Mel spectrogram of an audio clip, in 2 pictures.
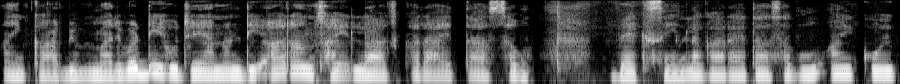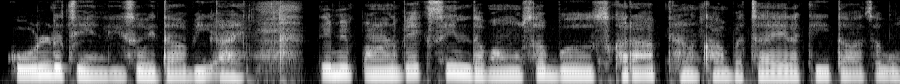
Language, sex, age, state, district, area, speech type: Sindhi, female, 18-30, Rajasthan, Ajmer, urban, spontaneous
